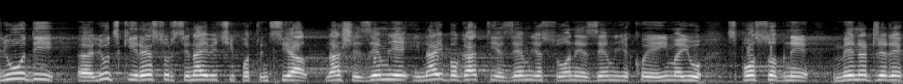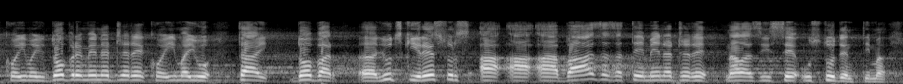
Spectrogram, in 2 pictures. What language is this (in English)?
Serbian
